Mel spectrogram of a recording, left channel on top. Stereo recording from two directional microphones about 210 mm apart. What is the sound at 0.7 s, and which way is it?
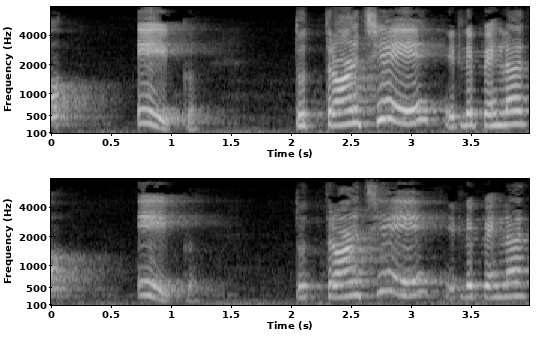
Speech, 50° left (ahead or behind).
